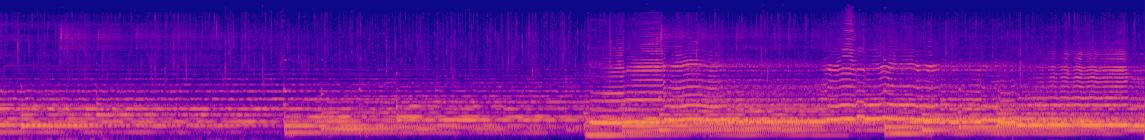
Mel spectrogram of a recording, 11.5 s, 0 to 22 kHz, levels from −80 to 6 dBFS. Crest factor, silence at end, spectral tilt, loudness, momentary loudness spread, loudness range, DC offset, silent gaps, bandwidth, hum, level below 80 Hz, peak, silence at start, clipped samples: 14 dB; 0 s; -5 dB/octave; -23 LUFS; 10 LU; 7 LU; under 0.1%; none; 16.5 kHz; none; -66 dBFS; -8 dBFS; 0 s; under 0.1%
